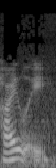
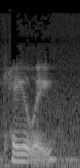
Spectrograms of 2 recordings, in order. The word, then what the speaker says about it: Kaley: reference on the stream they say it like Kylie it's very clearly Kaley maybe it's just because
